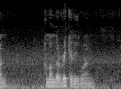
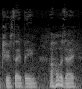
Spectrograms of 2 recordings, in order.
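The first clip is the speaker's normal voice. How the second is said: usual speaking voice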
